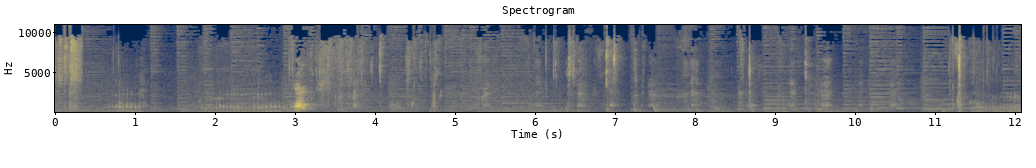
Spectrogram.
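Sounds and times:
background music: 0:00.0 - 0:12.0
dog play bark: 0:02.9 - 0:07.2.

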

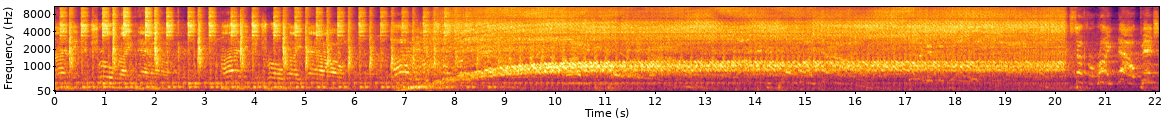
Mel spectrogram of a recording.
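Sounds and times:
live electronic music: 0:00.0 - 0:20.9.

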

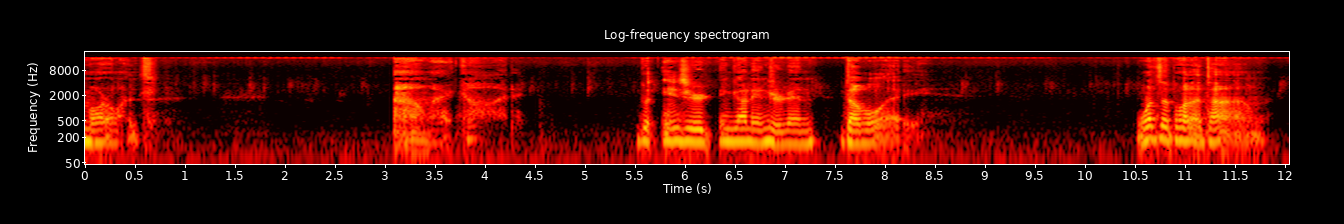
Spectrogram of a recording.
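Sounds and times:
man whispering: 0:00.0 - 0:01.0, 0:03.0 - 0:04.6, 0:05.5 - 0:08.8, 0:10.5 - 0:11.9.

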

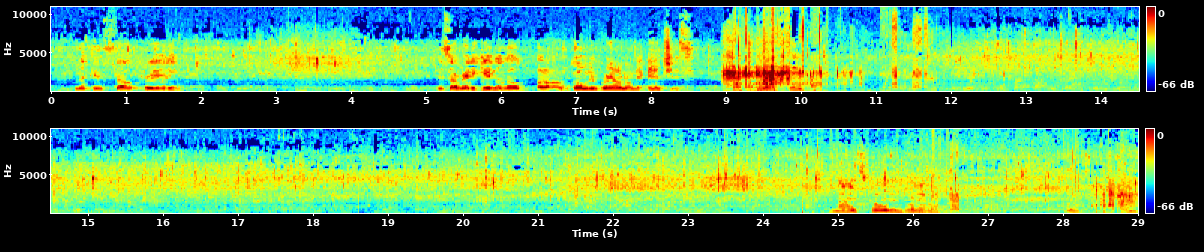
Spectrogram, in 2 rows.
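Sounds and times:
oil sizzling in a skillet: 0:00.0 - 0:29.0.

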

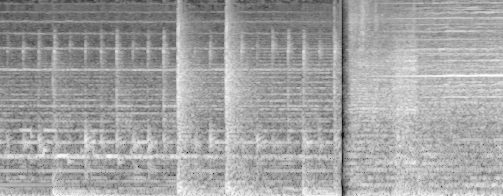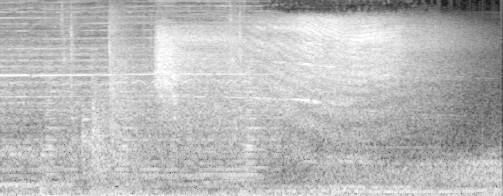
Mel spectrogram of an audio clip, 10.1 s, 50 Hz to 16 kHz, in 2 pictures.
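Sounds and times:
low steady music tone: 0:00.0 - 0:08.0.

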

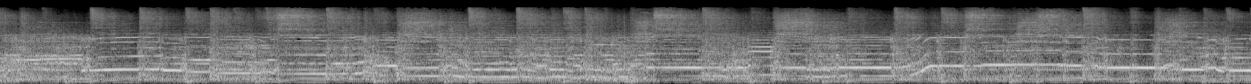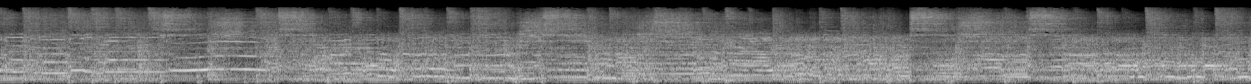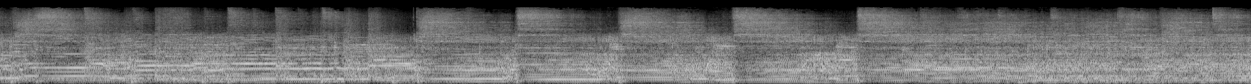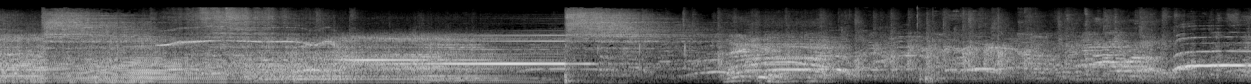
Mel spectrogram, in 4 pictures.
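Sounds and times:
rock band playing: 0:00.0 - 0:46.9.

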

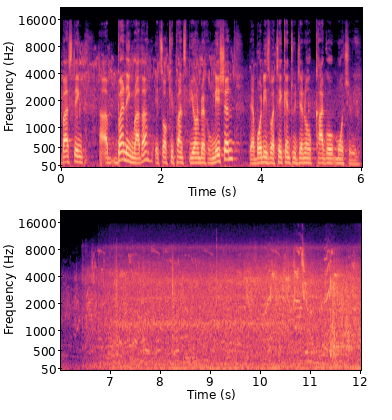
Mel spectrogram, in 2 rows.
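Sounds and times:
faint voices: 0:05.9 - 0:12.0.

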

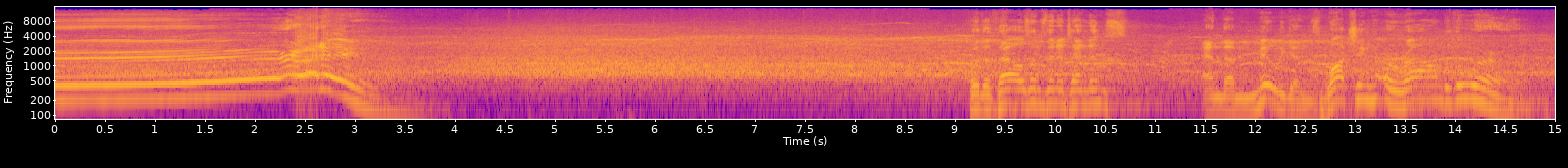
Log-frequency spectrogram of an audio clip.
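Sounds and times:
announcer's amplified voice: 0:00.0 - 0:03.5, 0:09.2 - 0:10.8, 0:11.5 - 0:15.0
crowd cheering: 0:00.0 - 0:15.0.

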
